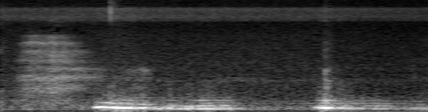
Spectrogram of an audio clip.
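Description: Mostly quiet: a faint breath-like exhale at the start, then a few soft, dull low thumps about a second in and again just after three seconds.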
